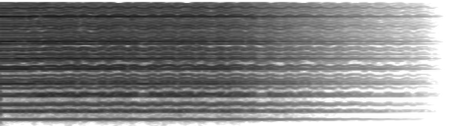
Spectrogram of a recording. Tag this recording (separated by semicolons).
chord; dissonant; multisample; ppg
